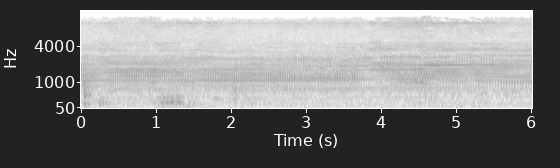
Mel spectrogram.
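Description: Electric dog-grooming clipper fitted with a #15 blade, running with a steady buzz while trimming hair at the inside corners of a dog's eyes.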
